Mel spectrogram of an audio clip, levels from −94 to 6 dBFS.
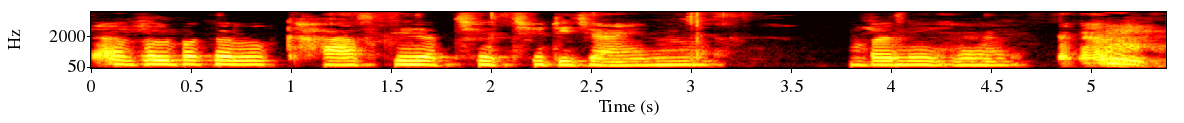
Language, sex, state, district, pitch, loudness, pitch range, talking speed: Hindi, female, Uttar Pradesh, Varanasi, 195 Hz, -14 LUFS, 185-205 Hz, 80 wpm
